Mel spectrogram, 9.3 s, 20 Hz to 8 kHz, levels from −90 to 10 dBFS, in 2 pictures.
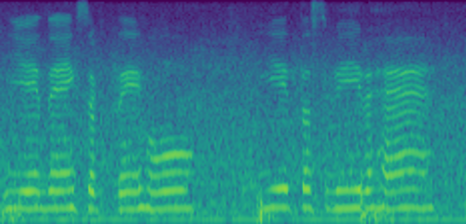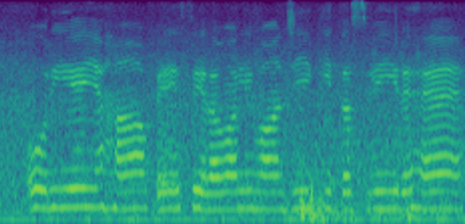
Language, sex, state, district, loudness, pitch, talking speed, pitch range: Hindi, female, Haryana, Charkhi Dadri, -14 LUFS, 235 Hz, 115 wpm, 230-240 Hz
